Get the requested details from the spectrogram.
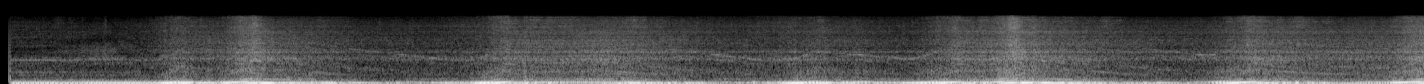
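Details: DeLorean DMC-12, 5-speed, stock engine, audio only, revved repeatedly at idle: a loose rattle from the engine bay or underneath rides on each rise in revs, also when accelerating on the road, for a few months; muffler bracket suggested, not confirmed.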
